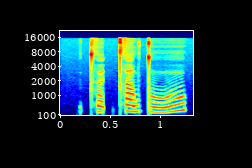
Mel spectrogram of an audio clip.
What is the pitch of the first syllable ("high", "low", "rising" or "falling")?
rising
